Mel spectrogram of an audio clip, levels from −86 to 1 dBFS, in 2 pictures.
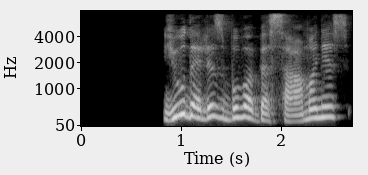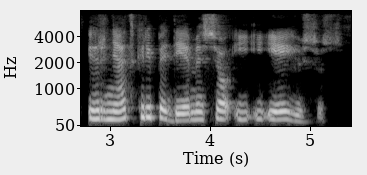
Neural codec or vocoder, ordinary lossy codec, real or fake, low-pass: none; MP3, 48 kbps; real; 7.2 kHz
